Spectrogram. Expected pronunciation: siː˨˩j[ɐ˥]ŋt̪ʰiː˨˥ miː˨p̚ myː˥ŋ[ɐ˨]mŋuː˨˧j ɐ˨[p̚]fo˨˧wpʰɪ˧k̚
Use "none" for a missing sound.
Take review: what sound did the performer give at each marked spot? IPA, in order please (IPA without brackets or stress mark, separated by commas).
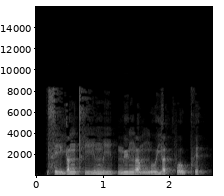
ɐ˥, ɐ˨, t̚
